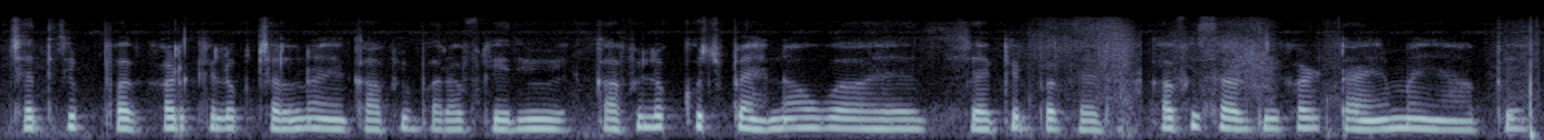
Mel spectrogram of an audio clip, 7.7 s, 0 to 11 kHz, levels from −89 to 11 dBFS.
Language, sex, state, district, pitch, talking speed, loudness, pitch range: Hindi, female, Jharkhand, Jamtara, 190 Hz, 215 wpm, -23 LUFS, 180-200 Hz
